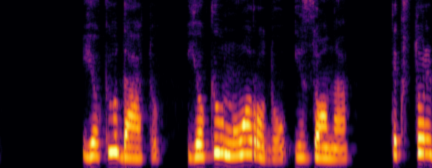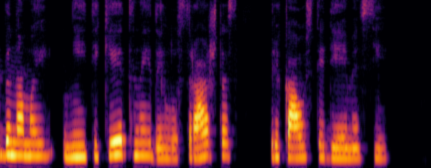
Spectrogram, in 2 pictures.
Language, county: Lithuanian, Panevėžys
